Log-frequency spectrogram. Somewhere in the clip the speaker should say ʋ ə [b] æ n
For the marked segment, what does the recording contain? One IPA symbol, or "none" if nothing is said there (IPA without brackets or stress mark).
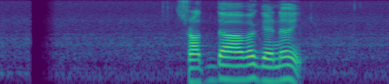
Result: ɡ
